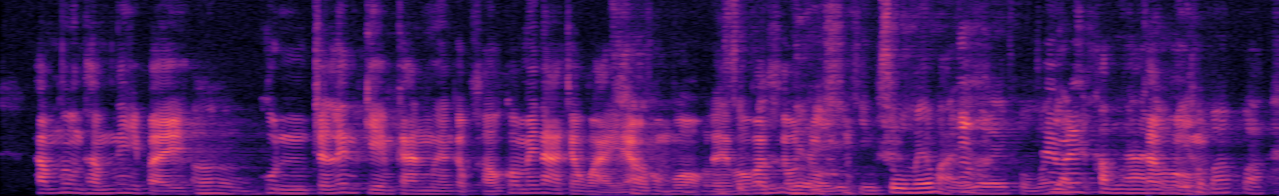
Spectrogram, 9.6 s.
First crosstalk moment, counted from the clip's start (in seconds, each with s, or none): 4.6 s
